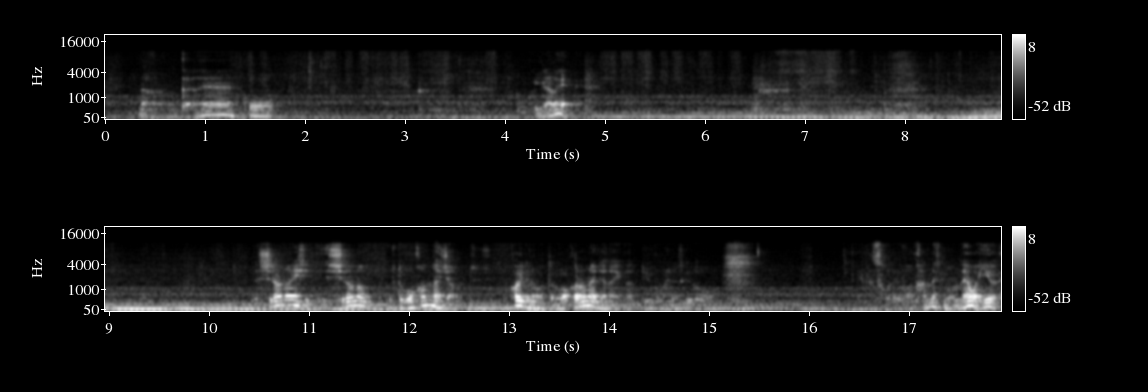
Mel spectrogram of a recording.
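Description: A middle-aged man talks calmly up close.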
